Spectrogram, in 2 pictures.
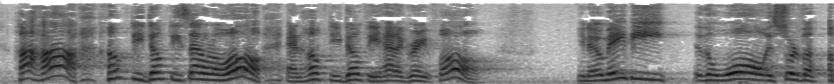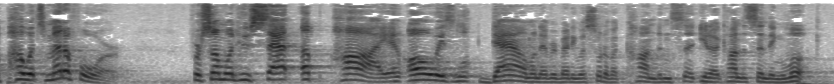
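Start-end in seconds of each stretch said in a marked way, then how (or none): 0.2-5.0 gleeful, jeering, taunting sing-song. Showing how somebody might tell it with glee: mock-gleeful taunting telling. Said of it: "with a little bit of glee in their voice".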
